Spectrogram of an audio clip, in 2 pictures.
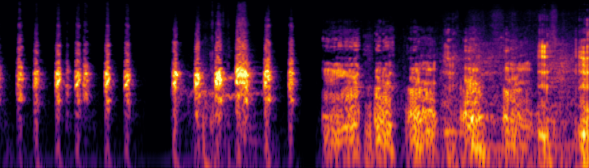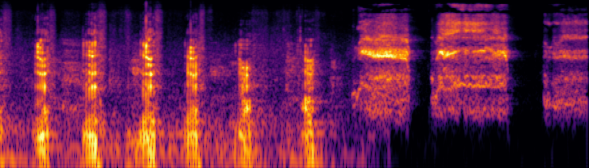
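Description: Chickens clucking in short, quick notes for about three seconds, then domestic pigs grunting in a quick, uneven series, with louder, harsher calls near the end.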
